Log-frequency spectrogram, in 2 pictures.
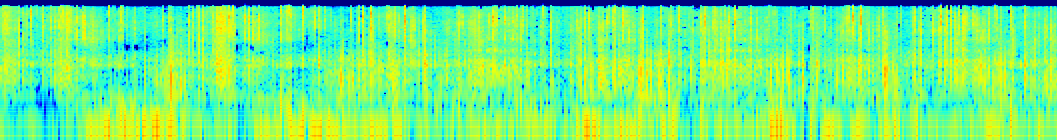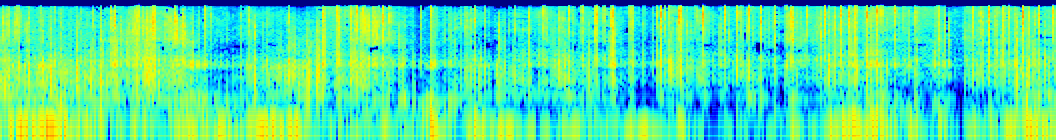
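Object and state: Dark chocolate bar.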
